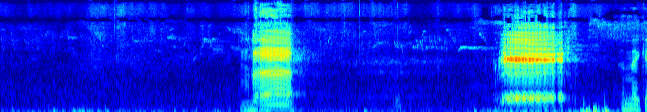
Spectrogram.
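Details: Zwartbles ewe at lambing time on a regenerative farm in County Kilkenny, Ireland, answering from a distance in a garden paddock, apparently calling for her lamb: two loud, wavering, nasal bleats about two seconds apart over quiet outdoor background.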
